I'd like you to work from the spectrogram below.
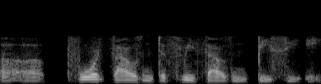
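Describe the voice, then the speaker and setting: An ordinary speaking voice, this man talks with an American accent at a moderate pace and a fairly low pitch. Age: 60s. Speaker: researcher and author. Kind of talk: interview.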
